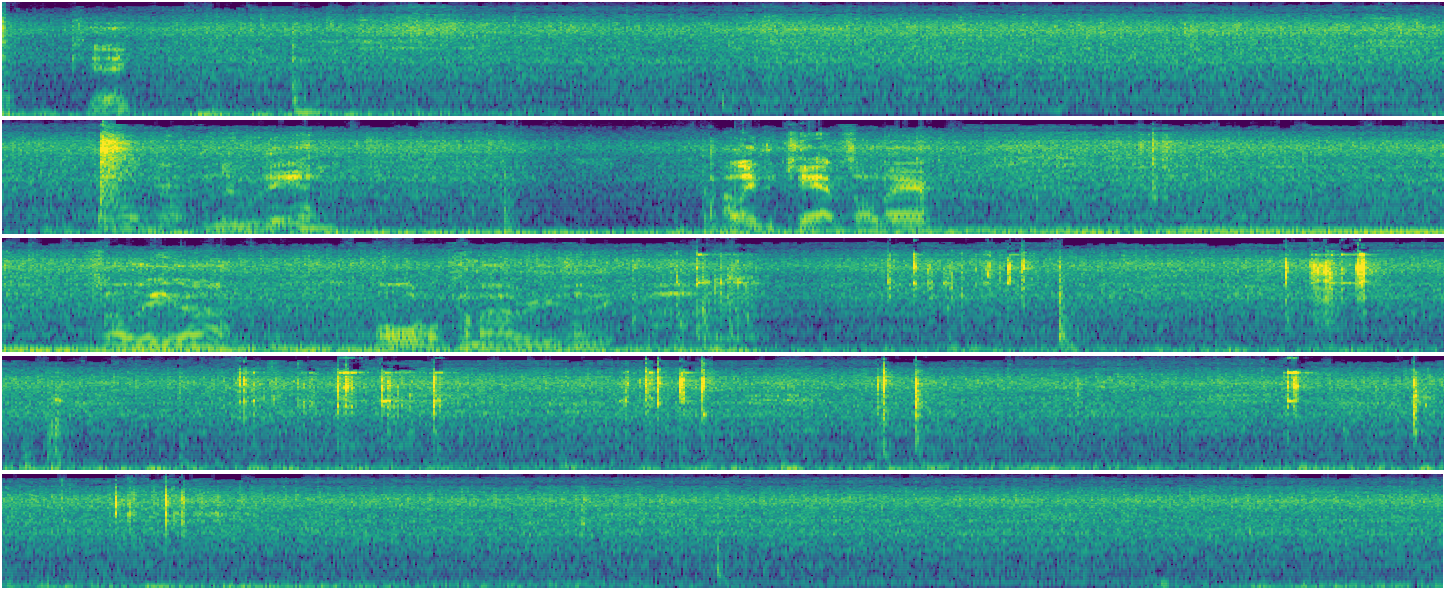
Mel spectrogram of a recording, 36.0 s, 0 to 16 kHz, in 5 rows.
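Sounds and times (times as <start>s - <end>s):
steady low rumble: 0.0s - 5.5s, 6.7s - 36.0s.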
